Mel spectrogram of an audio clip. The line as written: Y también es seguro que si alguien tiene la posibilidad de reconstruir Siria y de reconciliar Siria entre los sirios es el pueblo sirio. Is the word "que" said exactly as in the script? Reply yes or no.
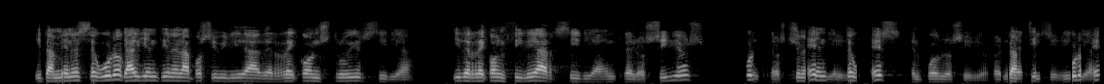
no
